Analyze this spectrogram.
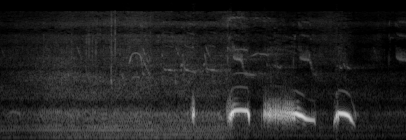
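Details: Spotted dove serving as a decoy for luring wild birds calls three rich, rounded coos, the middle one longest, after a faint hum fades away.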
